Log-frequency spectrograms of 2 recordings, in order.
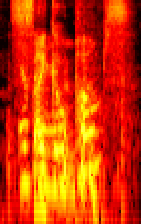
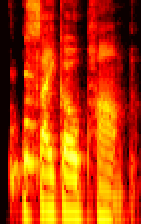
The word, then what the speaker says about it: psychopomp: Psycho pumps? Psychopomp. Oh, As in How like do you a spell that? psyche and a pomp as in a walk. like pomp and circumstance.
